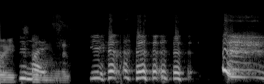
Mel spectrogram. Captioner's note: laughter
